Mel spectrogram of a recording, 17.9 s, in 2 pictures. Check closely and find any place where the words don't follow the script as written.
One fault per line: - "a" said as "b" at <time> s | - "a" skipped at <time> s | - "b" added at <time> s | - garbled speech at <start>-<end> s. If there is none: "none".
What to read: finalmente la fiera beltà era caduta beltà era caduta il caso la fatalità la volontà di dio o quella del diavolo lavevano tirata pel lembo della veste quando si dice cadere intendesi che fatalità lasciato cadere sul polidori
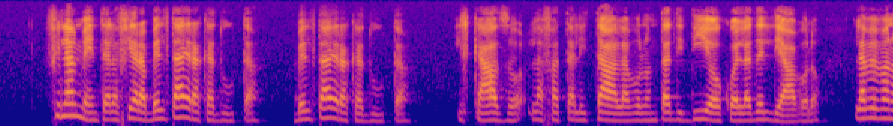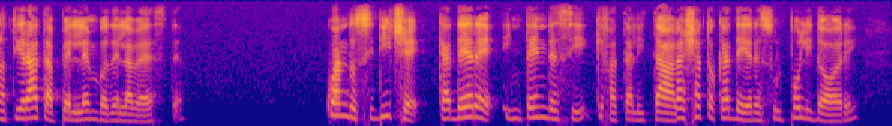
none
